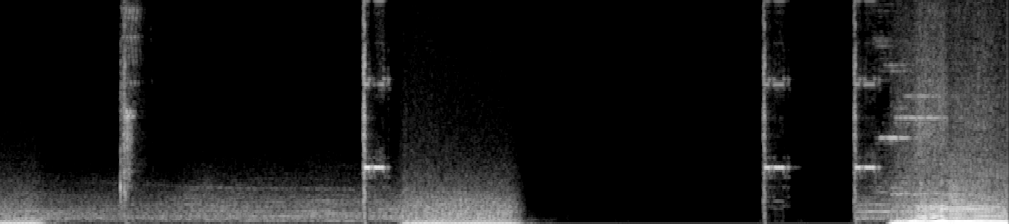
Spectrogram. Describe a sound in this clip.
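Menu clicks and short beeps sound.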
